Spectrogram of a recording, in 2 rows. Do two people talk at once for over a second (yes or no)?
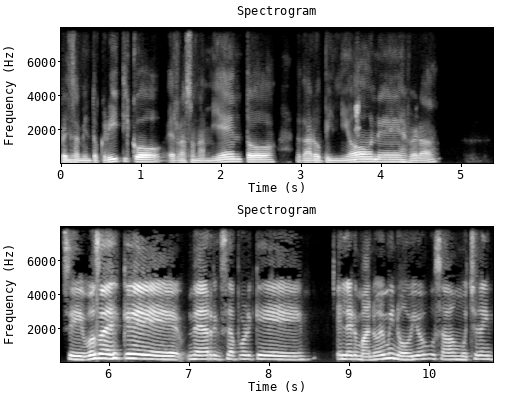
no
